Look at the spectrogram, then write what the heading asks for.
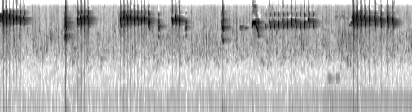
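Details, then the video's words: Full 'tembakan' of a velvet-fronted nuthatch ('rambatan doraemon'), used to train songbirds. Fast, high-pitched trills come in bursts, one long run lasting over a second, with sharp chips between them. "MASTERAN BURUNG RAMBATAN DORAEMON FULL TEMBAKAN"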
